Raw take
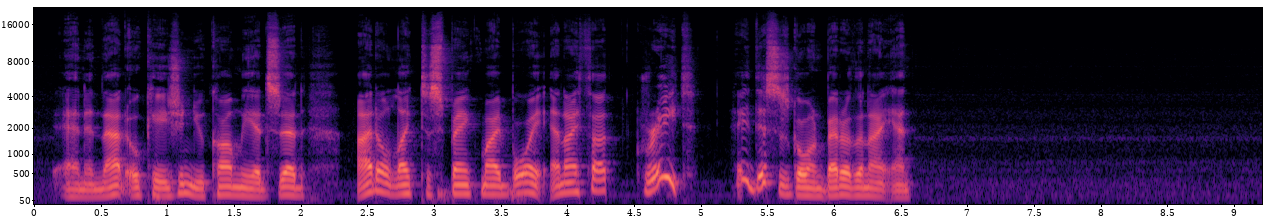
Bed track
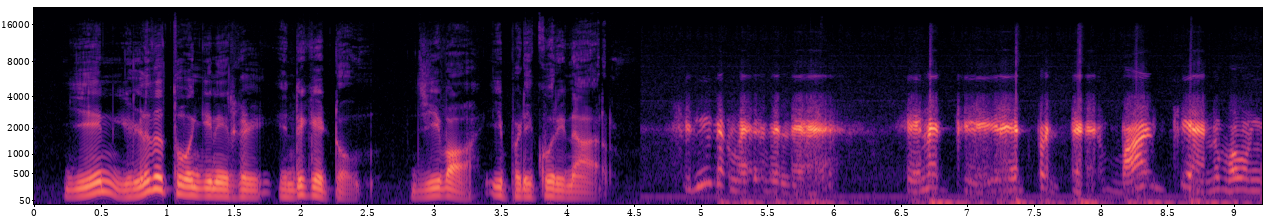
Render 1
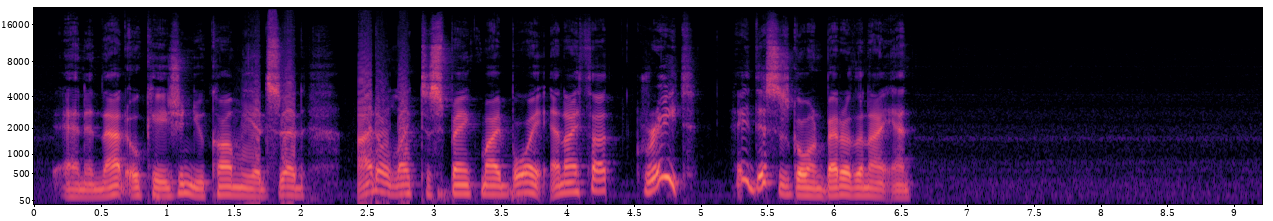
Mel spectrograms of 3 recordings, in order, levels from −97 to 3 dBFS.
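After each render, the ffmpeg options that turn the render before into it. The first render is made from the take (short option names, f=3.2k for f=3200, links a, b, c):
-filter_complex "[0:a]asettb=1/sr,asplit=3[a][b][c];[a]atrim=end=1.494[d];[b]atrim=start=1.49:end=2.87,asetpts=PTS-STARTPTS,afade=t=in:d=0.004:c=qsin,afade=t=out:st=1.376:d=0.004:c=qsin,asoftclip=type=hard:threshold=-27dB[e];[c]atrim=start=2.866[f];[d][e]acrossfade=d=0.004:c1=hsin:c2=qsin[g];[g][f]acrossfade=d=0.004:c1=qsin:c2=hsin"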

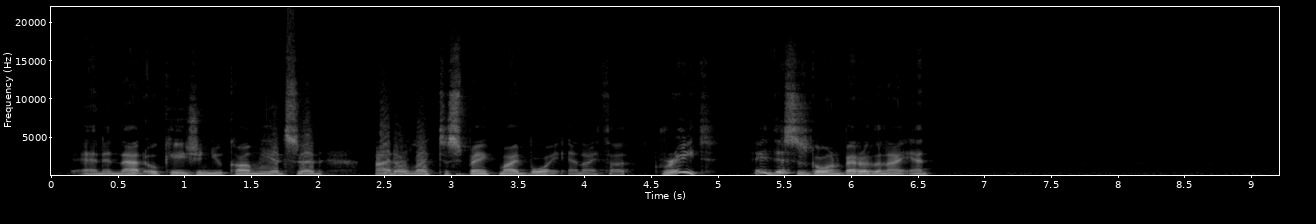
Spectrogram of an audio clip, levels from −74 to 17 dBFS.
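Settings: -filter_complex "[0:a]asettb=1/sr,asplit=3[a][b][c];[a]atrim=end=2.014[d];[b]atrim=start=2.01:end=2.47,asetpts=PTS-STARTPTS,afade=t=in:d=0.004:c=qsin,afade=t=out:st=0.456:d=0.004:c=qsin,highshelf=f=3.5k:t=q:w=1.5:g=-13.5[e];[c]atrim=start=2.466[f];[d][e]acrossfade=d=0.004:c1=hsin:c2=qsin[g];[g][f]acrossfade=d=0.004:c1=qsin:c2=hsin,asplit=3[h][i][j];[h]afade=t=out:st=3.71:d=0.02[k];[i]acompressor=threshold=-37dB:ratio=4:attack=3.2:release=140:knee=1:detection=peak,afade=t=in:st=3.71:d=0.02,afade=t=out:st=4.28:d=0.02[l];[j]afade=t=in:st=4.28:d=0.02[m];[k][l][m]amix=inputs=3:normalize=0,asettb=1/sr,asplit=3[n][o][p];[n]atrim=end=4.844[q];[o]atrim=start=4.84:end=6.28,asetpts=PTS-STARTPTS,afade=t=in:d=0.004:c=qsin,afade=t=out:st=1.436:d=0.004:c=qsin,asplit=2[r][s];[s]adelay=39,volume=-10dB[t];[r][t]amix=inputs=2:normalize=0,atrim=end_sample=63504[u];[p]atrim=start=6.276[v];[q][u]acrossfade=d=0.004:c1=hsin:c2=qsin[w];[w][v]acrossfade=d=0.004:c1=qsin:c2=hsin"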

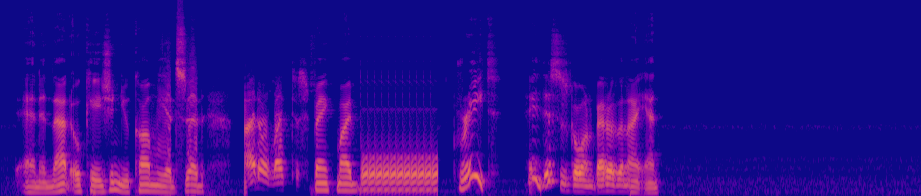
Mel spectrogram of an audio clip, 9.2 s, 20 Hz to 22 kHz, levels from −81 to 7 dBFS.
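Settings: -filter_complex "[0:a]asplit=3[a][b][c];[a]afade=t=out:st=2.45:d=0.02[d];[b]highpass=f=420:w=0.5412,highpass=f=420:w=1.3066,equalizer=f=690:t=q:w=4:g=6,equalizer=f=1.6k:t=q:w=4:g=6,equalizer=f=2.4k:t=q:w=4:g=-9,lowpass=f=2.9k:w=0.5412,lowpass=f=2.9k:w=1.3066,afade=t=in:st=2.45:d=0.02,afade=t=out:st=3.09:d=0.02[e];[c]afade=t=in:st=3.09:d=0.02[f];[d][e][f]amix=inputs=3:normalize=0,asettb=1/sr,asplit=3[g][h][i];[g]atrim=end=5.404[j];[h]atrim=start=5.4:end=6.3,asetpts=PTS-STARTPTS,afade=t=in:d=0.004:c=qsin,afade=t=out:st=0.896:d=0.004:c=qsin,acrossover=split=220 3600:gain=0.0891 1 0.251[k][l][m];[k][l][m]amix=inputs=3:normalize=0[n];[i]atrim=start=6.296[o];[j][n]acrossfade=d=0.004:c1=hsin:c2=qsin[p];[p][o]acrossfade=d=0.004:c1=qsin:c2=hsin,asplit=12[q][r][s][t][u][v][w][x][y][z][aa][ab];[q]atrim=end=3.672[ac];[r]atrim=start=3.598:end=3.672[ad];[s]atrim=start=3.598:end=3.672[ae];[t]atrim=start=3.598:end=3.672[af];[u]atrim=start=3.598:end=3.672[ag];[v]atrim=start=3.598:end=3.672[ah];[w]atrim=start=3.598:end=3.672[ai];[x]atrim=start=3.598:end=3.672[aj];[y]atrim=start=3.598:end=3.672[ak];[z]atrim=start=3.598:end=3.672[al];[aa]atrim=start=3.598:end=3.672[am];[ab]atrim=start=4.368[an];[ac][ad]acrossfade=d=0.004:c1=hsin:c2=hsin[ao];[ao][ae]acrossfade=d=0.004:c1=hsin:c2=hsin[ap];[ap][af]acrossfade=d=0.004:c1=hsin:c2=hsin[aq];[aq][ag]acrossfade=d=0.004:c1=hsin:c2=hsin[ar];[ar][ah]acrossfade=d=0.004:c1=hsin:c2=hsin[as];[as][ai]acrossfade=d=0.004:c1=hsin:c2=hsin[at];[at][aj]acrossfade=d=0.004:c1=hsin:c2=hsin[au];[au][ak]acrossfade=d=0.004:c1=hsin:c2=hsin[av];[av][al]acrossfade=d=0.004:c1=hsin:c2=hsin[aw];[aw][am]acrossfade=d=0.004:c1=hsin:c2=hsin[ax];[ax][an]acrossfade=d=0.004:c1=hsin:c2=hsin"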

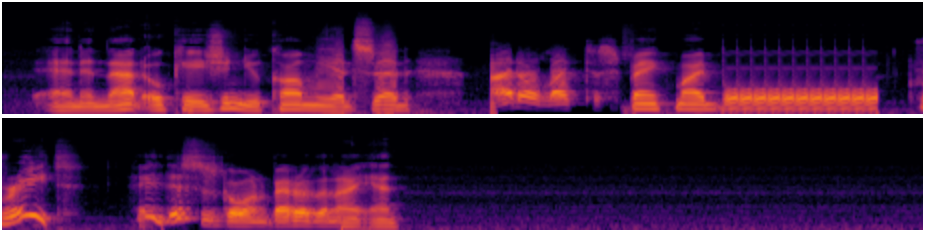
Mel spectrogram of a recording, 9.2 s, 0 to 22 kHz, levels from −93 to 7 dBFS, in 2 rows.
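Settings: -af "lowpass=5.3k,asubboost=boost=3.5:cutoff=86"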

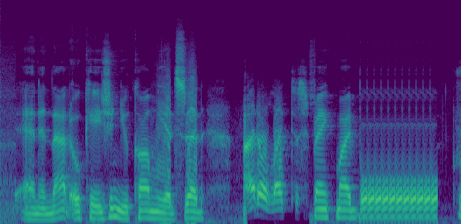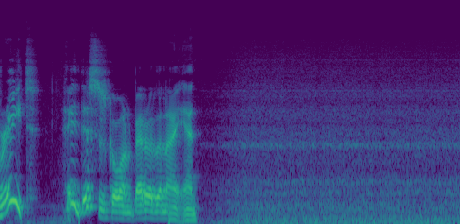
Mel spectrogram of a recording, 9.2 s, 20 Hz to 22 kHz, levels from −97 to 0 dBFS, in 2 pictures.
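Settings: -af "alimiter=limit=-23dB:level=0:latency=1:release=27,acompressor=mode=upward:threshold=-40dB:ratio=2.5"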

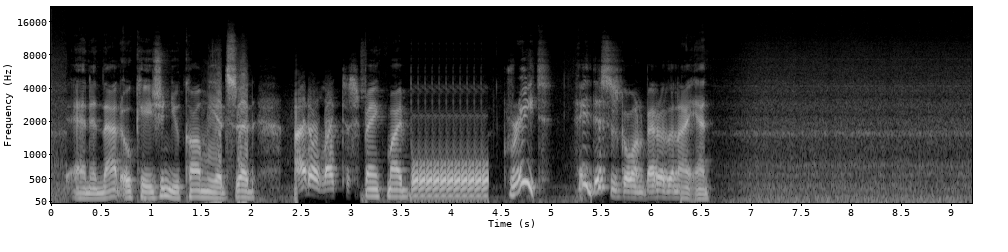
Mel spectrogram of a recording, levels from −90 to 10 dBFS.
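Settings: -af "volume=11.5dB"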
